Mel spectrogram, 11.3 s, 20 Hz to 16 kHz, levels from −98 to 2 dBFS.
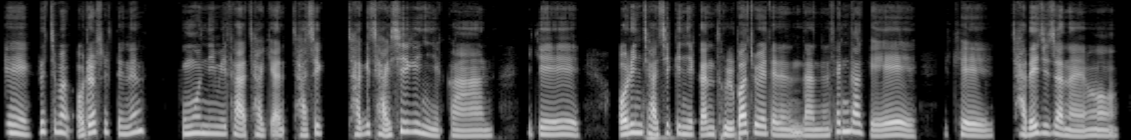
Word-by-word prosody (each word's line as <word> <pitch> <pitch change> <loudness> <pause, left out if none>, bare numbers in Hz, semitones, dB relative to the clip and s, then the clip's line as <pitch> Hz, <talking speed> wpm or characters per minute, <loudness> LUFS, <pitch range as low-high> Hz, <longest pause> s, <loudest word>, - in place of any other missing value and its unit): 예. 200 -6 +1
그렇지만 245 -3 0
어렸을 245 +3 +2
때는 225 +6 -2 0.4
부모님이 200 0 -1
다 180 -4 +3
자기안 160 -4 -1
자식 165 +7 -3 0.2
자기 180 +4 -1
자식이니깐 155 - -1 0.3
이게 175 -2 -1 0.4
어린 205 +6 +6
자식이니깐 180 -3 0
돌봐 175 +5 +5
줘야 220 -4 +2
된다는 155 -3 -1
생각에 165 - +1 0.3
이렇게 150 -4 -1 0.2
잘해 180 +6 +3
주잖아요. 155 -8 0
175 Hz, 290 characters per minute, -23 LUFS, 155-210 Hz, 0.4 s, 어린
